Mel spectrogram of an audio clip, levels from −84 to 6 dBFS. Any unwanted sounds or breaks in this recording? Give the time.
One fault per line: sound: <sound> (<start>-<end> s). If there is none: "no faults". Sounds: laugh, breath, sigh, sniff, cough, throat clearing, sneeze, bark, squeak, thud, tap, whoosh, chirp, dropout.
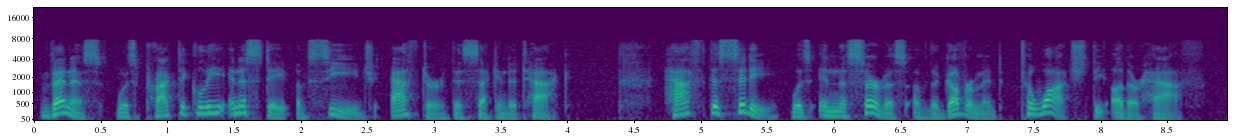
no faults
